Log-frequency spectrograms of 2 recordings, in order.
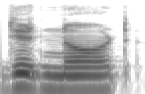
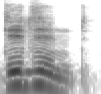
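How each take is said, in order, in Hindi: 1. यह दो अलग शब्दों के रूप में बोला जाता है। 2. यह एक संकुचित शब्द के रूप में बोला जाता है। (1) "अलग-अलग आप इस तरह पढ़ोगे तो" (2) "प्रोनाउंस इस तरह करोगे डिडंट"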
